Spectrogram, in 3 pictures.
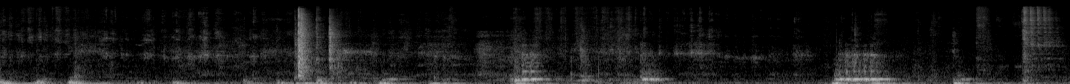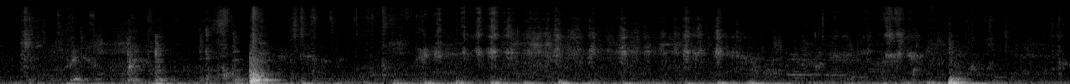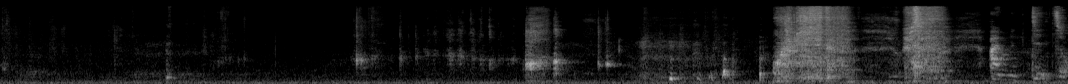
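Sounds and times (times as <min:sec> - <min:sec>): toothbrush scrubbing teeth: 0:00.0 - 0:10.0, 0:13.6 - 0:22.2, 0:24.9 - 0:27.7, 0:28.4 - 0:32.0
knocks and thump: 0:13.1 - 0:13.5.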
